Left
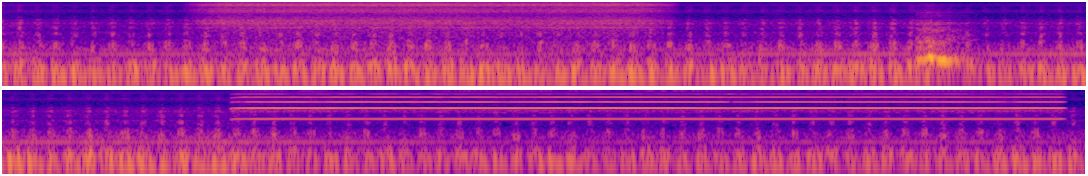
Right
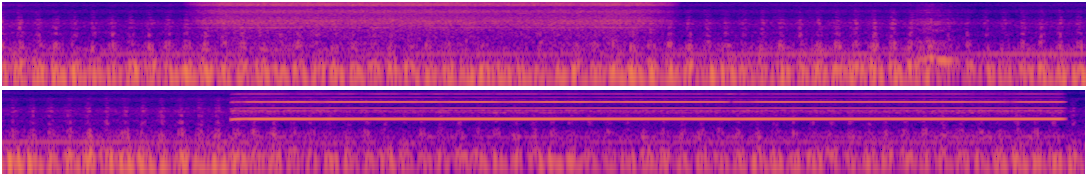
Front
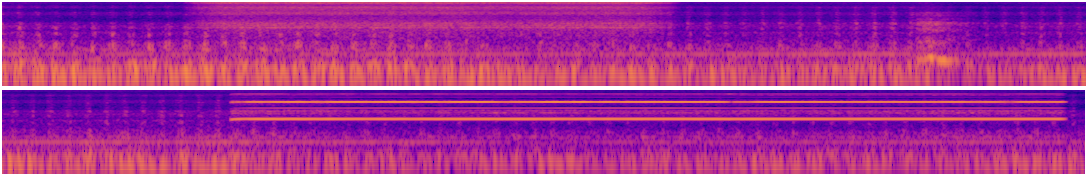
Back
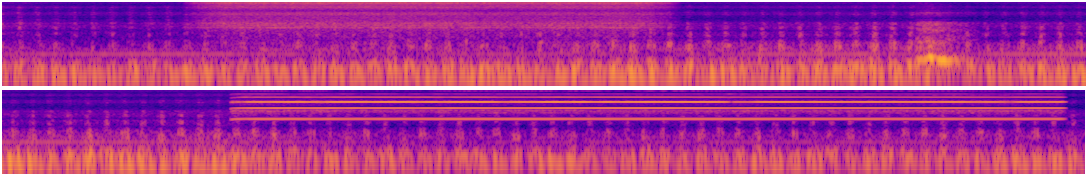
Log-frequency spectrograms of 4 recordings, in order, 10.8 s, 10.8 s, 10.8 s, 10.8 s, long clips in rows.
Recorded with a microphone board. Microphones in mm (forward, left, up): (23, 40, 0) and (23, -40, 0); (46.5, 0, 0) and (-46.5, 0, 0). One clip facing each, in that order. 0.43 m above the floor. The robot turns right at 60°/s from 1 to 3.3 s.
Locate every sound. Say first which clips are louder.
0.0 s a helicopter: left 2 dB, front 5 dB; 15° left; by 10.8 s 155° left
4.6 s a whoosh: left 19 dB, back 9 dB; 115° left
6.6 s a violin: right 8 dB, front 6 dB; 55° right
